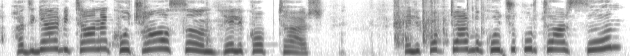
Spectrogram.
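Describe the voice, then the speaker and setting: A woman's voice: very high-pitched, normal speed, slight background noise. A woman, a mother playing toys with her child, narrating the pretend play in a singsong way with sound effects and pet names.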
